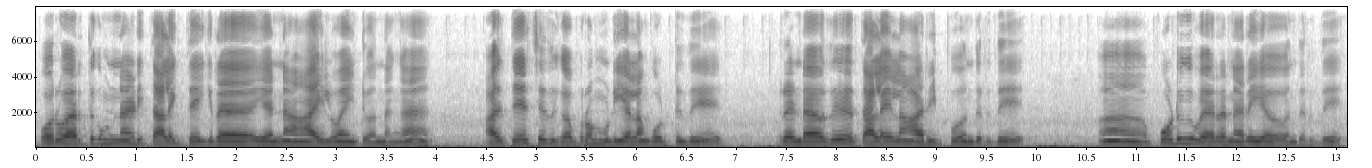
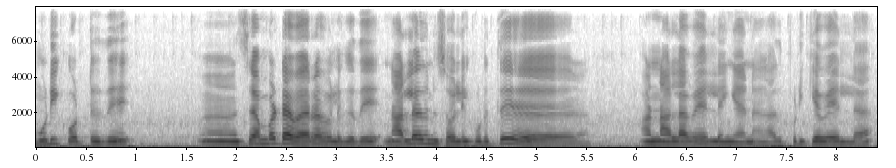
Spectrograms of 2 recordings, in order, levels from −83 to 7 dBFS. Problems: background sounds at intervals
